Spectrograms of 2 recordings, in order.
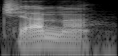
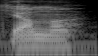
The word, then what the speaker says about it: Gemma: of brain cells so we've been pronouncing your name wrong the whole time because it actually Gemma and not Yama I was just following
